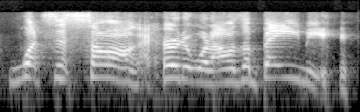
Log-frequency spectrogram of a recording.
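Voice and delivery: high, excited cartoon girl voice; mock character voice. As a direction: play the clueless new girl bursting in. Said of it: "is just like".

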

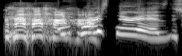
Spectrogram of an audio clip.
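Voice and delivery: hammed-up, slow exclamation through a laugh; emphatic reaction. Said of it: "I was like".

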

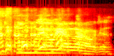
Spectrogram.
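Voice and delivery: laughing. Real, not acted. Teasing about accents, laughing.

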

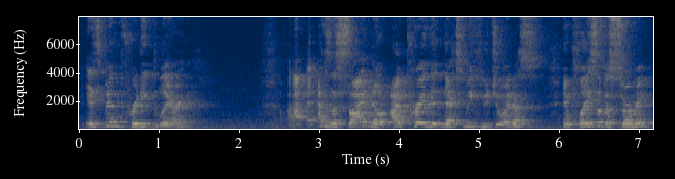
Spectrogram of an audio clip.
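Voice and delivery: ordinary talk

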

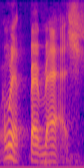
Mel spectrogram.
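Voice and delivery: slow whiny mimicry; mocking whine. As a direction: drag it like a fussy customer. Mocking a fussy customer.

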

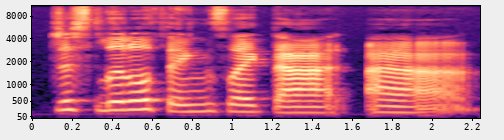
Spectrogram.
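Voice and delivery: ordinary talk

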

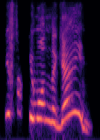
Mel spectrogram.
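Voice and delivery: high-pitched incredulous outburst; exasperated retort. Retold or imitated. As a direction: squeal it in mock exasperation at gloating fans. Acted exasperated retort to trolling fans.

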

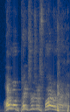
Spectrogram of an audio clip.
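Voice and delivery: high, far-off barking editor voice; barking newspaper editor. Retold or imitated. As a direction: bark it like a furious newspaper boss. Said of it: "and he goes".

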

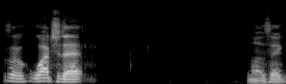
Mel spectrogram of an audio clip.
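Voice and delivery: ordinary delivery

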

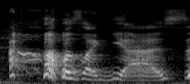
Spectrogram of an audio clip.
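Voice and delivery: laughing loudly through the words. Real, not acted. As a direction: crack up while telling it. Laughing retelling teacher embarrassment.

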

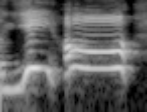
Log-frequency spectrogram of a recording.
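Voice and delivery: very high, loud cowboy whoop; exuberant yell. Acted. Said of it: "and we yell".

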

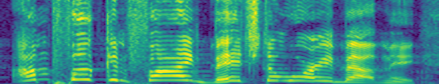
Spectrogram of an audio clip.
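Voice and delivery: very high, squawked comeback; mock-furious protest at the top of the range; retold angry outburst. Retold shouting match with the driver.

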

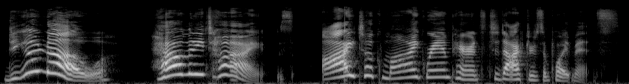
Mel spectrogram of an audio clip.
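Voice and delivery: rising disbelief, almost pleading; exasperated rant. Real, not acted. Reviewer ranting to viewers about no hot doctors, loud exasperated disbelief.

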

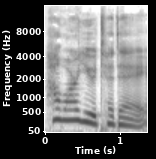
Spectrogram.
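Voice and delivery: little boy talking like an adult, lightly voiced; a touch of polite grown-up small talk; imitating a grown-up greeting. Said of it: "greets you as if you're an adult".

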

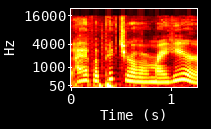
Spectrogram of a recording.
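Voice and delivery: lightly voiced eager grandmother; imitating a keen older lady. Retelling eager proud grandmother.

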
